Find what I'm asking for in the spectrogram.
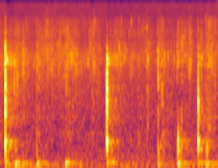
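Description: A spoon stirs soya masala in a frying pan, with about half a dozen sharp scrapes and clacks at an uneven rhythm over a soft, low sizzle, close and without speech.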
